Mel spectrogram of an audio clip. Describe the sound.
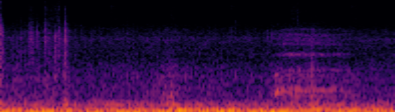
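Car driving along First Avenue, a city street being resurfaced: a steady, loud low rumble of engine and tire noise that continues without a break.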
